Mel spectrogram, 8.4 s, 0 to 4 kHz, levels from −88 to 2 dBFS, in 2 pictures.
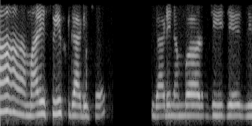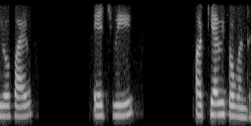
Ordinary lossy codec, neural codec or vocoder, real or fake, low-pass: none; none; real; 3.6 kHz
